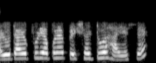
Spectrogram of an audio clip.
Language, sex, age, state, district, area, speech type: Assamese, female, 18-30, Assam, Nalbari, rural, conversation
